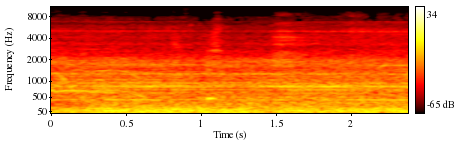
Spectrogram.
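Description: Wind rushing over the onboard camera's microphone as the Slingshot reverse-bungee capsule swings in the air: a steady low rush with no pauses.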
